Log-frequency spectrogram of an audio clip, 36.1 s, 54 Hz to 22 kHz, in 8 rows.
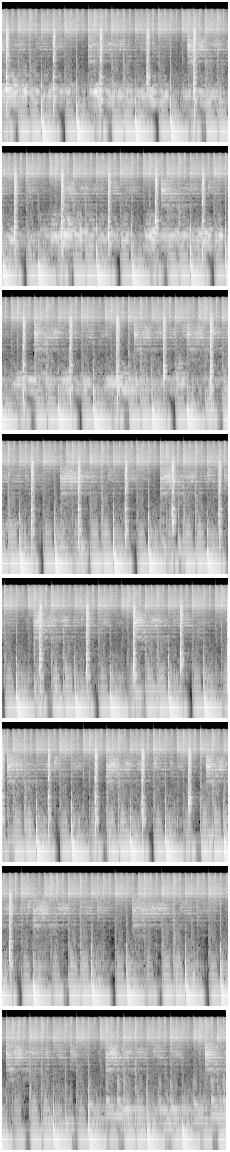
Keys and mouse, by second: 1.6 click, 1.7 click, 2.8 click, 3.0 click, 4.2 click, 4.7 click, 5.0 click, 5.5 click, 5.7 click, 8.5 click, 9.1 click, 9.4 click, 9.7 click, 10.2 click, 10.5 click, 11.2 click, 11.7 shift+click, 12.4 click, 12.7 click, 13.8-14.2 drag, 14.8 click, 15.1 click, 15.9 click, 18.0 click, 19.3 click, 19.8 click, 20.7 click, 21.5 click, 22.2 shift+right click, 23.6 right click, 23.7 right click, 24.3 shift+click, 26.1 click, 26.4 click, 26.6 right drag, 27.4 click, 27.6 click, 27.8 click, 29.5 click, 29.7 click, 34.0 drag.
